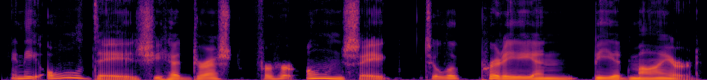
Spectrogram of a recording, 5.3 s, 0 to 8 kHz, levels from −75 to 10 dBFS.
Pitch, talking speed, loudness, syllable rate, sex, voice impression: 130 Hz, 190 wpm, -19 LUFS, 4.5 syllables/s, male, very masculine, very adult-like, middle-aged, very thick, tensed, powerful, slightly bright, very soft, muffled, fluent, cool, very intellectual, slightly refreshing, sincere, very calm, very mature, friendly, very reassuring, very unique, slightly elegant, wild, sweet, very lively, very kind, slightly intense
